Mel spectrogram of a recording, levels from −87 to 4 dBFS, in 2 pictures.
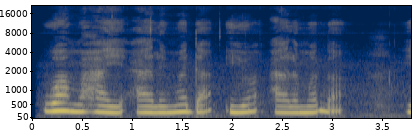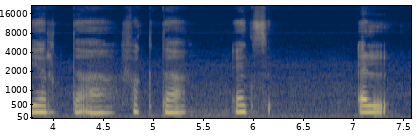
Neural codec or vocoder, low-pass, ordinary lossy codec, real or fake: none; none; none; real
